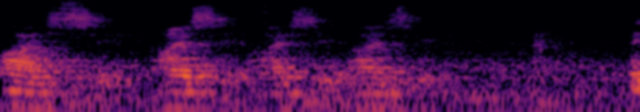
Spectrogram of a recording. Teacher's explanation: the voicing switches on the vowel i the diphthong then switches off for the consonant and then on again for the vowel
